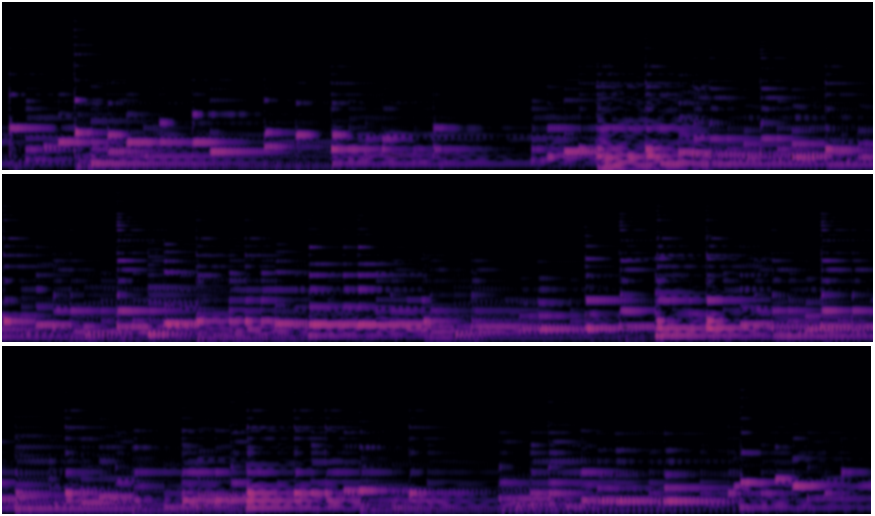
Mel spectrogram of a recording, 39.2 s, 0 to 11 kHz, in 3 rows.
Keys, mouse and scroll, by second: 6.0-6.3 scroll up 6, 7.1-8.6 drag, 8.9 click, 9.1-10.3 drag, 10.3 scroll up 5, 10.5 click, 11.9 click, 12.9 drag, 13.7-15.4 drag, 18.4 ctrl+shift+click, 20.2 click, 21.7-22.4 drag, 22.7 click, 24.8 click, 25.3 right click, 26.7 click, 27.7 shift+d, 31.8 click, 33.1 click, 34.8 click, 37.0 click, 38.8 click.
